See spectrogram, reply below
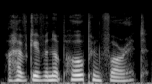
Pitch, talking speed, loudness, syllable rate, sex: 190 Hz, 275 wpm, -16 LUFS, 6.7 syllables/s, female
